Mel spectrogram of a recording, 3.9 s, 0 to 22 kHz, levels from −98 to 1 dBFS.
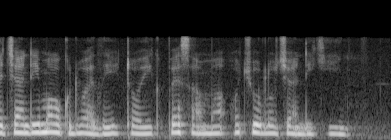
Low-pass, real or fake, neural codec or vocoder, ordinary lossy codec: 7.2 kHz; real; none; none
